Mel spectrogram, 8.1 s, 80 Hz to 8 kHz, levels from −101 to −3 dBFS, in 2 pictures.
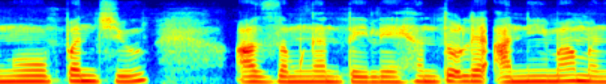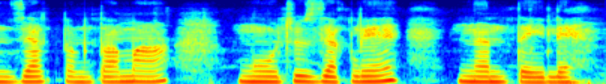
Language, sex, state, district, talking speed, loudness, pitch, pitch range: Wancho, female, Arunachal Pradesh, Longding, 125 wpm, -19 LUFS, 180 Hz, 175-190 Hz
